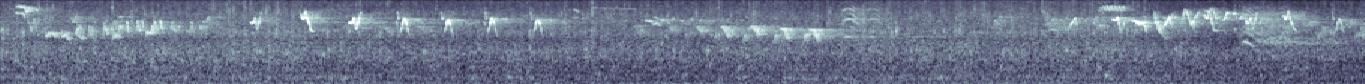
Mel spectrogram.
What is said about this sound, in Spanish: Bueno. cuervos.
